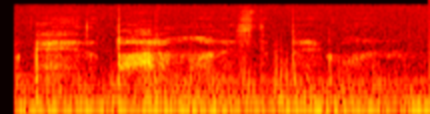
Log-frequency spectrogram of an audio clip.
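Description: A person whispering a few words, with a steady low rumble underneath.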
